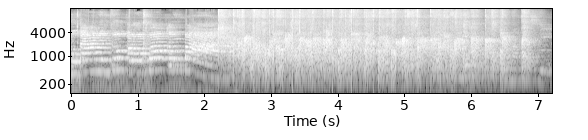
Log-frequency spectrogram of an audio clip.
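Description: Classroom students clap for a discussion group during a fourth-grade Christian religion lesson. Dense, sustained applause builds after about two seconds and fills the rest of the clip, with a voice talking over the start.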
